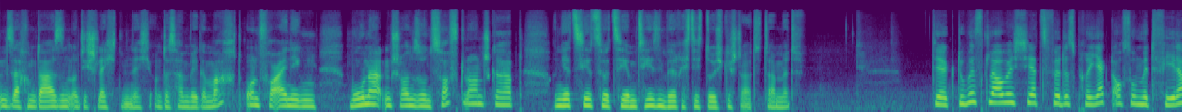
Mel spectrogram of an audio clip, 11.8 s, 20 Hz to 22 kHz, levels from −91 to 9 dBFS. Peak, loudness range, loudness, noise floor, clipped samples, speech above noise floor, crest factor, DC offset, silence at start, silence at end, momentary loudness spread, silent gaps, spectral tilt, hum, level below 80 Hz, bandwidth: 0 dBFS; 3 LU; -17 LUFS; -51 dBFS; under 0.1%; 35 dB; 16 dB; under 0.1%; 0 s; 0 s; 9 LU; none; -5.5 dB/octave; none; -56 dBFS; 15.5 kHz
